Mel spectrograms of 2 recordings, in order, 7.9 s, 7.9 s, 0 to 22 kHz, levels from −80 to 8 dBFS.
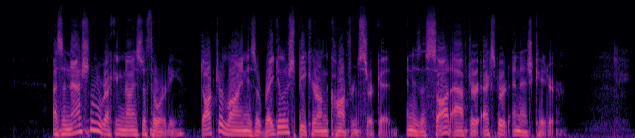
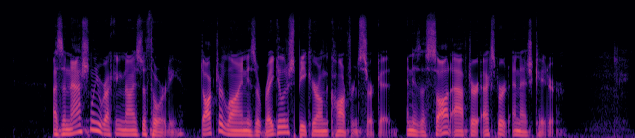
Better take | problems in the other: second | distortion; heavy; 7 dB below the speech

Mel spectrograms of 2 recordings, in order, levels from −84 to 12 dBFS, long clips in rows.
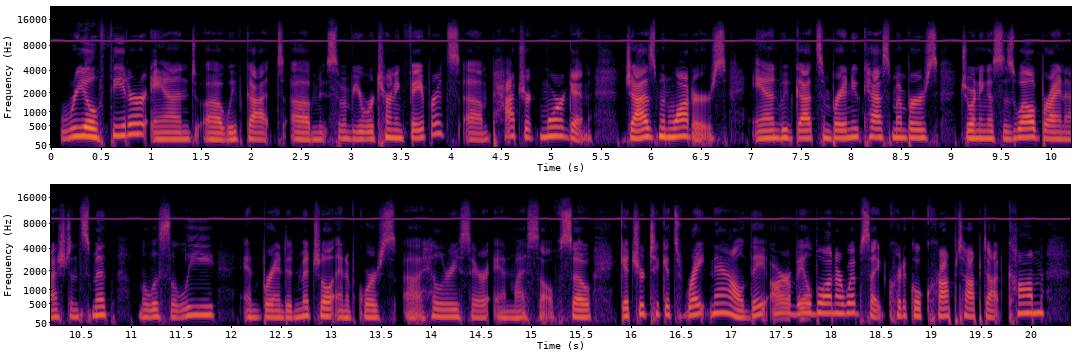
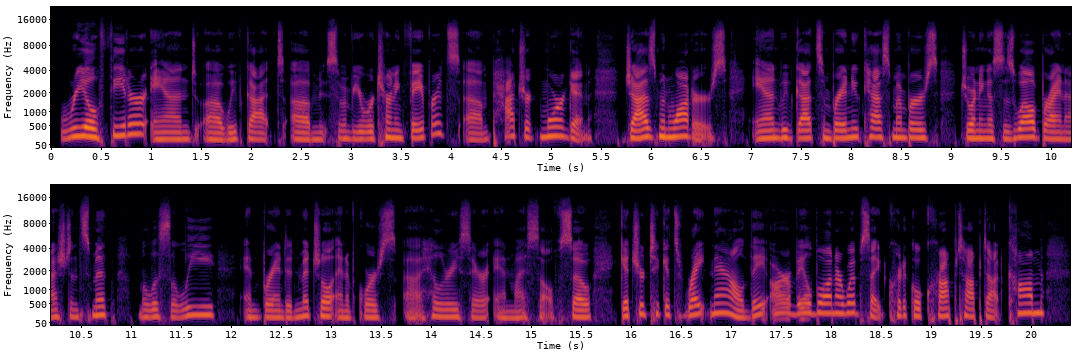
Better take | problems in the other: second | high-pitched whine; noticeable; throughout; 9 kHz, 15 dB below the speech

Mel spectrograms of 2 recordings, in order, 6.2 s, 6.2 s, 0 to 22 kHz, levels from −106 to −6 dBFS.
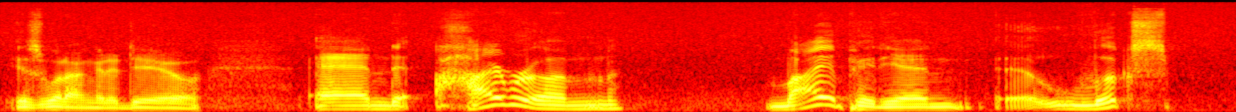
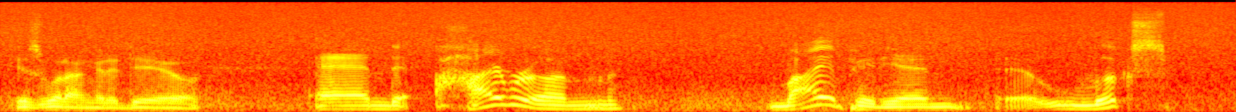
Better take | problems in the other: first | hiss; loud; throughout; 8 dB below the speech; faint in the first

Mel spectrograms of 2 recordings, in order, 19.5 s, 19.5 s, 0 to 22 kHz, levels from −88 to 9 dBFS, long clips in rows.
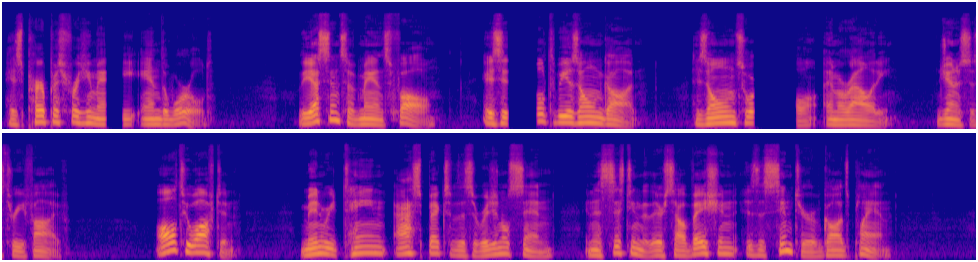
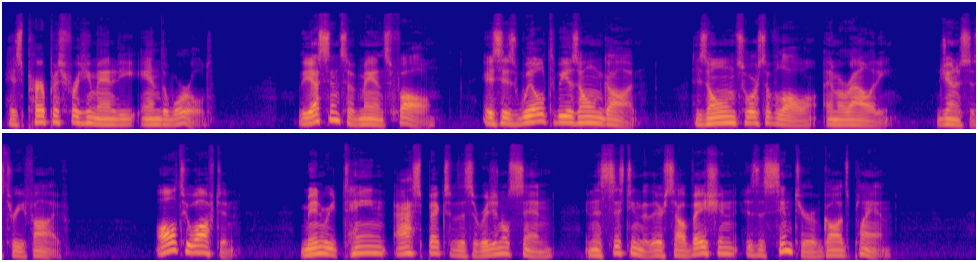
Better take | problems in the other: second | audio cutting out; at 1 s, at 5 s and at 7.5 s

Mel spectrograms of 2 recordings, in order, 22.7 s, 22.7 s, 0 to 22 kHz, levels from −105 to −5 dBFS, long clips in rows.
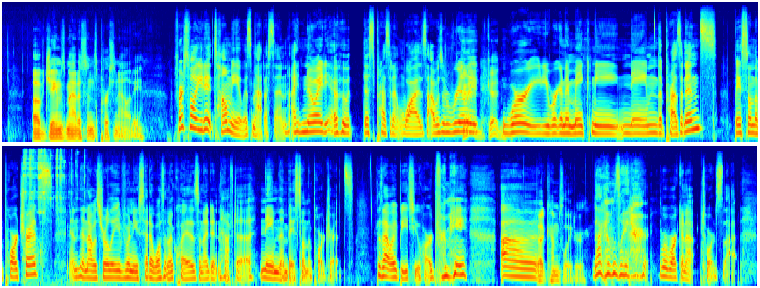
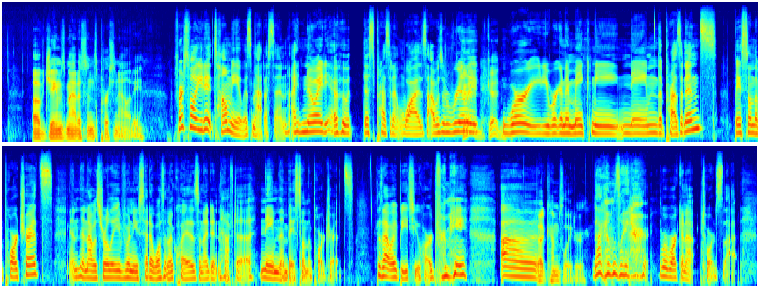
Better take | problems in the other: second | jangling keys; noticeable; at 12 s; peak 7 dB below the speech

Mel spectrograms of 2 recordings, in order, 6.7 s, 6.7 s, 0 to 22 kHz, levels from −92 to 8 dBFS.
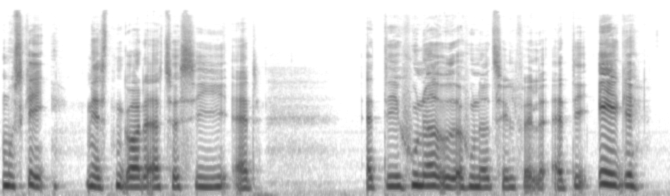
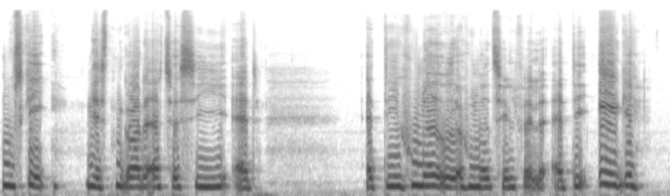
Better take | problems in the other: first | distortion; heavy; 7 dB below the speech

